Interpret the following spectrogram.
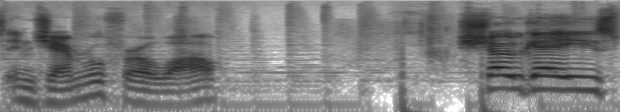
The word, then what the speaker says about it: shoegaze: So I can say shoegaze, and that's how it's supposed to be said. But I always, for some reason, just say showgaze.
